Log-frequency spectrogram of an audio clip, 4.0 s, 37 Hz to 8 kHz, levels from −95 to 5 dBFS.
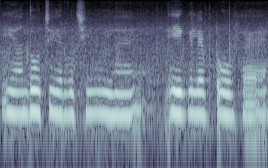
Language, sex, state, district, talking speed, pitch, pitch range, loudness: Hindi, female, Haryana, Rohtak, 135 wpm, 210 Hz, 200-215 Hz, -16 LUFS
